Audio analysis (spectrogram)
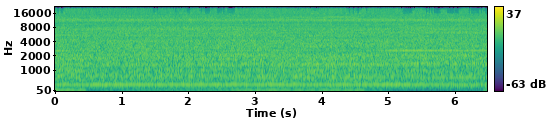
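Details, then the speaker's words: Vintage vacuum cleaner switched on with a full bag: steady motor whine whose rumble drops out briefly, as if the motor is stalling or cutting out. Owner wonders whether something is loose; not confirmed. "Okay, so you flick the switch and it'll probably blow all sorts of nasty dust and the remains of the filter out the front. Here you go. I can hear it stalling."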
